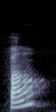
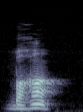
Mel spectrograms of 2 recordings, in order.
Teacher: est arrondi donc la prononciation diffère au niveau de la labialité un de pain est étiré un de brun est arrondi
